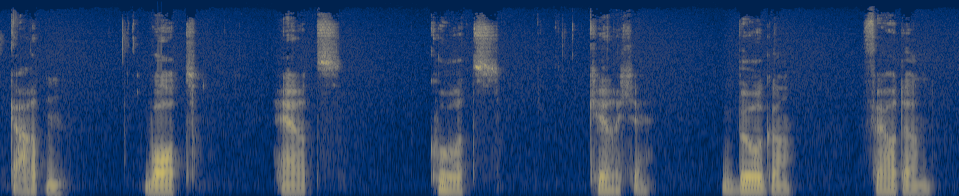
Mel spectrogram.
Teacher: Hier wird das R weniger stark ausgesprochen als zum Beispiel am Wortanfang. Nur eine Andeutung von R.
